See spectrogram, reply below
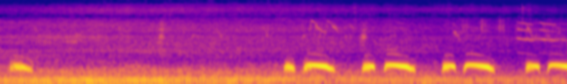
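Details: Spotted dove acting as a trapping decoy for wild doves: one coo at the start, then after a pause a run of loud, rhythmic coo-croo phrases, with thin high chirps from other birds overlapping.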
